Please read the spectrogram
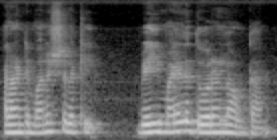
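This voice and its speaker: In a roomy, echoing recording, a mellow, low-toned voice gives a resentful young man his cutting, curt lines, read out by a woman narrating an audio novel. He sounds wounded and bitter. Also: steady tone, fast talker, muffled recording, close to an everyday voice.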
